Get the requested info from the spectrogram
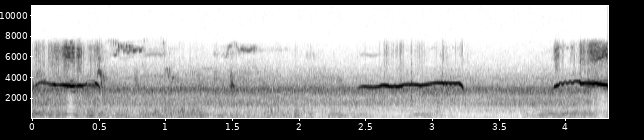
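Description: Bald eaglet calls: thin, high whistles, one at the start and a longer, slightly wavering one about two and a half seconds in, while the eaglets are being fed.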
